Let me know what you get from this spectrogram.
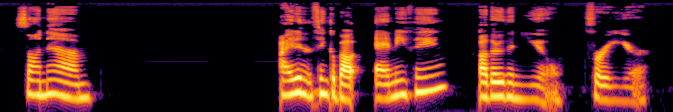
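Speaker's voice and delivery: put-on soft, gentle, sweet voice. Retelling what a man said to his son, imitating a soft, sweet voice. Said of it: "So softly and sweetly".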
